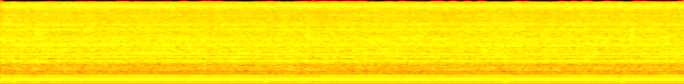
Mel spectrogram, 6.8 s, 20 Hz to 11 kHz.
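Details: Craftsman 5000 W portable generator, cold-started, at full speed with only an LED bulb plugged in, no load; small engine holds a steady, even drone with no surging or misfires. Normal no-load running.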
